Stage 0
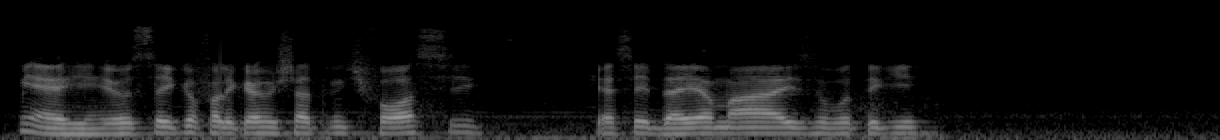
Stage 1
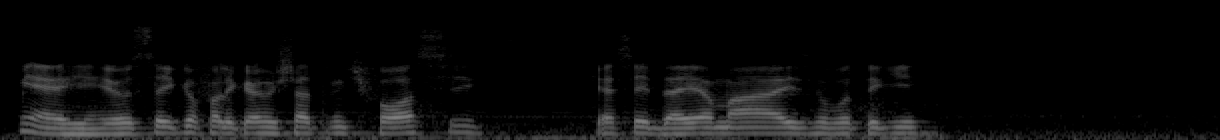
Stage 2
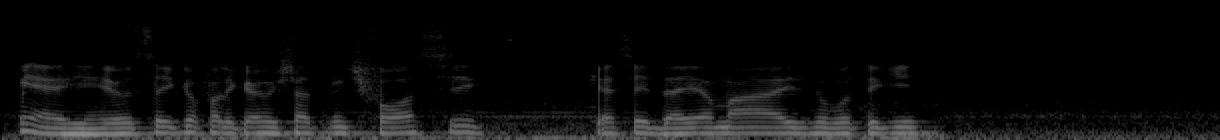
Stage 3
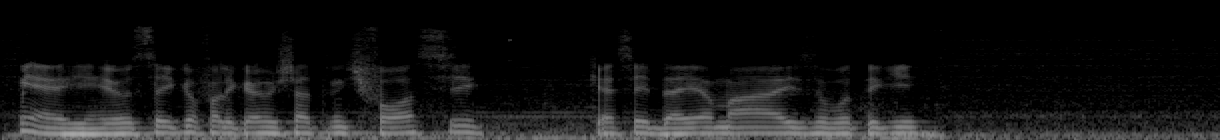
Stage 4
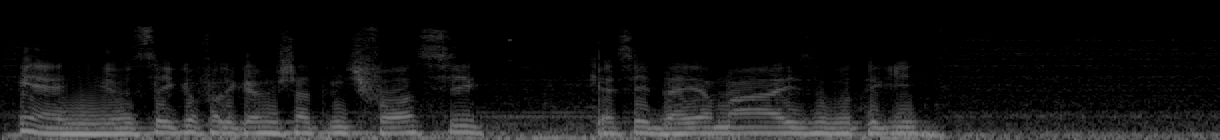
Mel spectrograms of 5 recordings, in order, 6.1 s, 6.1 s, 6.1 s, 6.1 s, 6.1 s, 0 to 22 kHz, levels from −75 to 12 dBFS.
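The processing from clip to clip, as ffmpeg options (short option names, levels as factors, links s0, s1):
-af "alimiter=limit=0.0891:level=0:latency=1:release=58,volume=0.501"
-filter_complex "[0:a]acrossover=split=190[s0][s1];[s1]acompressor=threshold=0.00282:ratio=5[s2];[s0][s2]amix=inputs=2:normalize=0,volume=2.66"
-af "equalizer=f=100:w=6:g=12.5,volume=2.37"
-af "asoftclip=type=tanh:threshold=0.0355,volume=1.12"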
